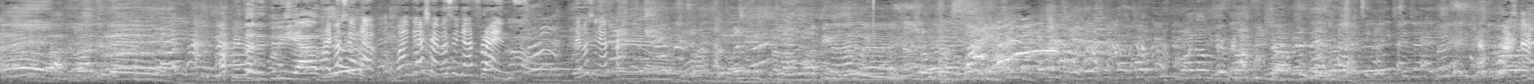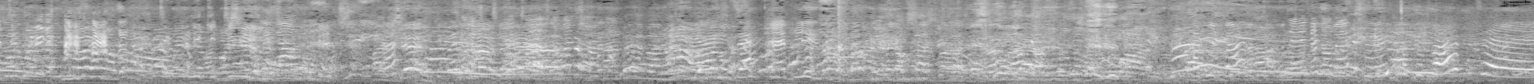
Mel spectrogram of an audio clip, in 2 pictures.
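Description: Several people talking over one another at once: lively overlapping chatter from a group.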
